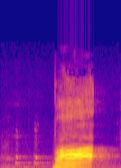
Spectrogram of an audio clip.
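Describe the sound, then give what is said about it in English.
A person imitates a duck with a single loud, nasal quack that lasts under half a second. It comes out clearly against near silence, with only faint murmurs before it. “I can do a duck.”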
